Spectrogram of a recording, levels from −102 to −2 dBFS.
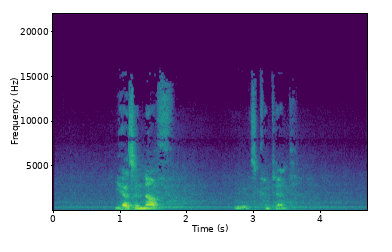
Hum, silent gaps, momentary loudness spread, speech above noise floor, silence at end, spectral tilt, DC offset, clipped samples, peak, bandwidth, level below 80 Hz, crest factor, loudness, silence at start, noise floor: none; none; 24 LU; 31 dB; 1.05 s; -4.5 dB/octave; under 0.1%; under 0.1%; -6 dBFS; 15 kHz; -68 dBFS; 20 dB; -23 LUFS; 0.95 s; -53 dBFS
